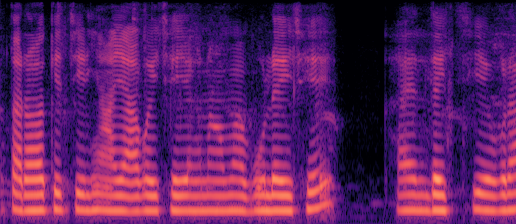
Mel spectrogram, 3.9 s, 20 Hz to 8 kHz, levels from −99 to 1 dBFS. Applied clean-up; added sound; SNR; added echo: none; none; none; none.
